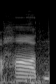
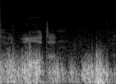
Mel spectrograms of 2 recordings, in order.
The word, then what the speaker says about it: Hawarden: So he had a house at Harden in Wales. I know it's pronounced Hawarden. So I sort of spelled Hawarden, but called that off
